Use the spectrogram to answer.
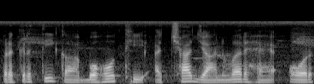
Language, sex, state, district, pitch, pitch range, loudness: Hindi, male, Chandigarh, Chandigarh, 110 Hz, 105-120 Hz, -21 LUFS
